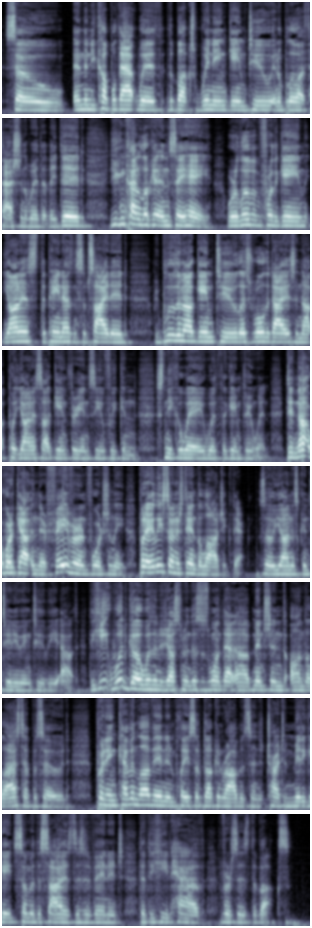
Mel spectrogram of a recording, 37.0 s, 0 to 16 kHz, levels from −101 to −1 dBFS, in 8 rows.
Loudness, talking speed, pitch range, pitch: -17 LUFS, 225 wpm, 130-155 Hz, 145 Hz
